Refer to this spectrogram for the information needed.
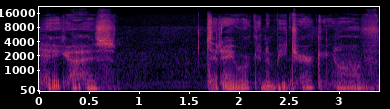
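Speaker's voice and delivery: soft, breathy, whispered ASMR voice. Asked to talk in an asmr voice, the speaker tries it: asmr voice. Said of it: "Can you talk in an A S M R voice?".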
